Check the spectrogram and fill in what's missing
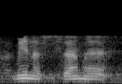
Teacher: يبقى ليه القصر والقصر والمد، وليه القصر والمد في آخرها الإشمام، يعني يدي حركة بسيطة للكسرة اللي في آخرها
